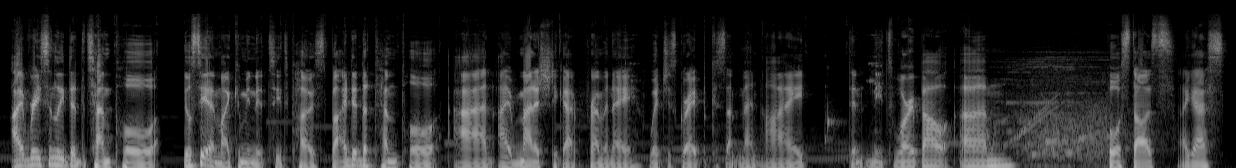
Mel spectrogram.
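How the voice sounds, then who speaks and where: A man's voice: fairly low pitch, moderate pace, fairly bright tone, faint music behind. A man live streaming a video game, chatting casually in a rambling way with hesitant asides.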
